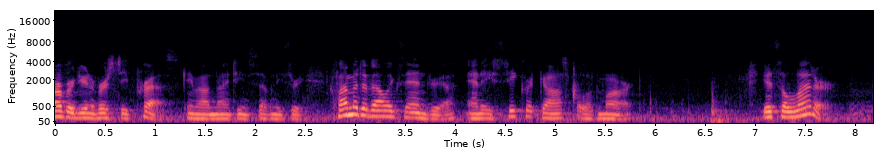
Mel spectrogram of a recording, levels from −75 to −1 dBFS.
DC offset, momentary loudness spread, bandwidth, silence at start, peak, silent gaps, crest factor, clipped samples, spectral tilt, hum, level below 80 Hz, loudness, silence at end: under 0.1%; 18 LU; 17 kHz; 0 s; -6 dBFS; none; 18 dB; under 0.1%; -9.5 dB/octave; none; -46 dBFS; -24 LUFS; 0 s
